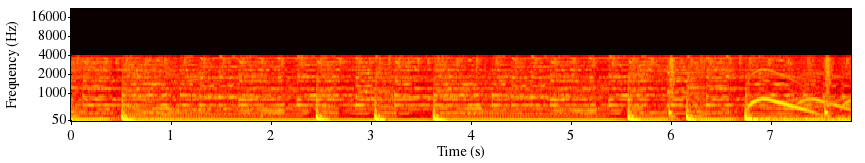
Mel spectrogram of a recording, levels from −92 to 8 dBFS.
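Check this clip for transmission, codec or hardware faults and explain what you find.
Nothing here points to a transmission, codec or hardware fault; the audio has the narrow, phone-like sound of a call path with nothing above 4 kHz, which fits G.711 A-law at 64 kbps, and that is simply how such a line sounds.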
